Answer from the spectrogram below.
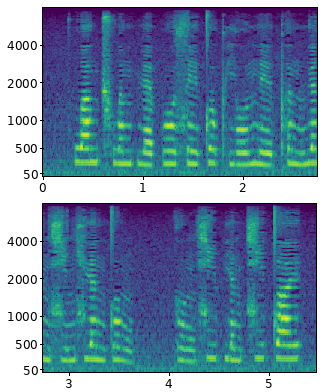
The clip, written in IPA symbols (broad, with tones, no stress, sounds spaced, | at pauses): pʰ w a˥ n ʈ͡ʂʰ w ə˥ n p ɥ ɛ˨˩ p o˥ ʊ̯ s e˥˧ ɪ̯ t̪ ɤ˥˩ pʰ j o˧˥ ʊ̯ n̪ e˨˩ ɪ̯ pʰ ə˥˧ n n̪ ɥ ɛ˥˩ n ɕ i˧˥ n ɕ ɥ ɛ˥˧ n t̪ ɤ˥˩ ŋ | k ɤ˨˩ ŋ ɕ i˥ p j ɛ˨ n t͡ɕ i˥ t̪ a˥ ɪ̯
